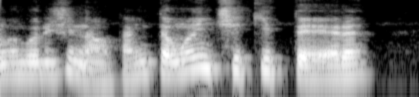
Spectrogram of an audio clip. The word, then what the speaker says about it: Antikythera: Então, Antikythera é o mais adequado, tá? Né, a pronúncia é grega, né?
